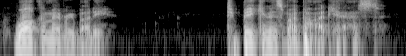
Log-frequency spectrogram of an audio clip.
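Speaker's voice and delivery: subdued low-key delivery. Speaker redoing the podcast intro a second time: toned down. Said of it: "I'm going to tone it down a bit".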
